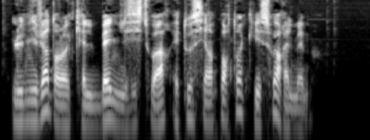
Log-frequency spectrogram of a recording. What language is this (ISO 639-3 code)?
fra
